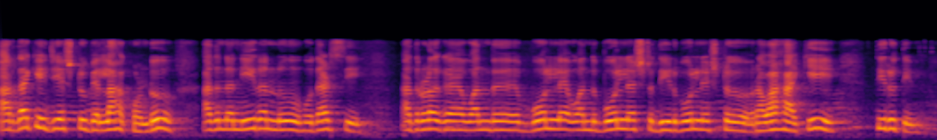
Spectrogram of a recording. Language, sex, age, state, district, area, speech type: Kannada, female, 45-60, Karnataka, Gadag, rural, spontaneous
